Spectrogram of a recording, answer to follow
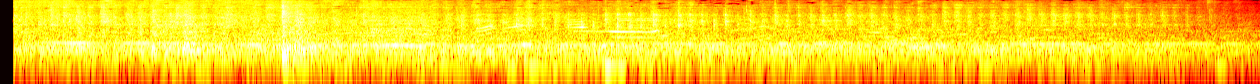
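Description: Mack Rides spinning coaster car running on its steel track: a dense, steady rattle with a thin steady whine beneath it, and one sharp knock about one and a half seconds in.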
